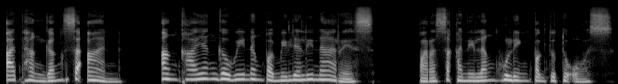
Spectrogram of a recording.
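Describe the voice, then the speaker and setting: A woman's voice: medium pitch, lively intonation, unhurried, no room sound, clean studio sound. A woman reading a dramatic scripted story as an audiobook narrator.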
